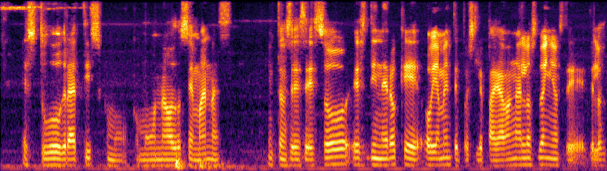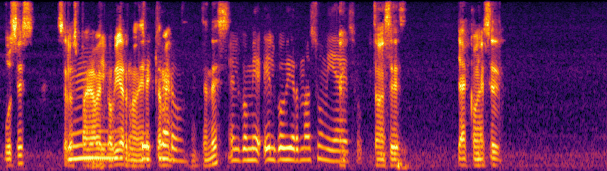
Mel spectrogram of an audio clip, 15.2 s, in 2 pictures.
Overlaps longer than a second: present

